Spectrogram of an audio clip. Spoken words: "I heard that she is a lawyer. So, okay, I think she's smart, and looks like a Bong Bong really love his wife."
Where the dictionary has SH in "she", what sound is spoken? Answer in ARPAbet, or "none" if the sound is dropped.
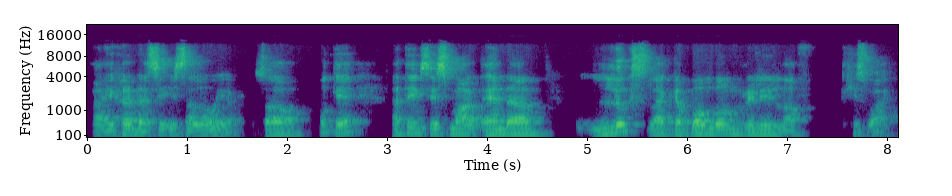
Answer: S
